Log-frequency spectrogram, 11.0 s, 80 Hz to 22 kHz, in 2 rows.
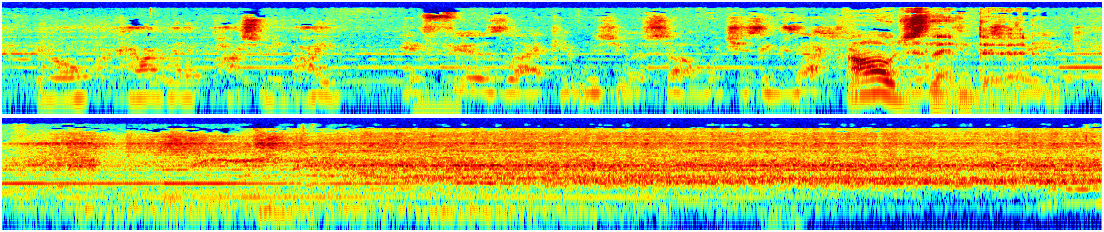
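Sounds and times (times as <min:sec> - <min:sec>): faint music: 0:00.0 - 0:11.0
television audio noisy wash: 0:00.0 - 0:11.0.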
